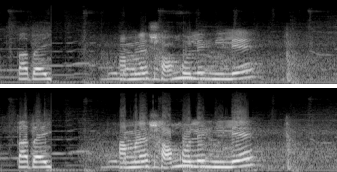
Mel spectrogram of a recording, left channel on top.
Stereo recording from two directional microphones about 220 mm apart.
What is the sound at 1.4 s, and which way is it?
A woman's voice, 20° right (ahead or behind).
